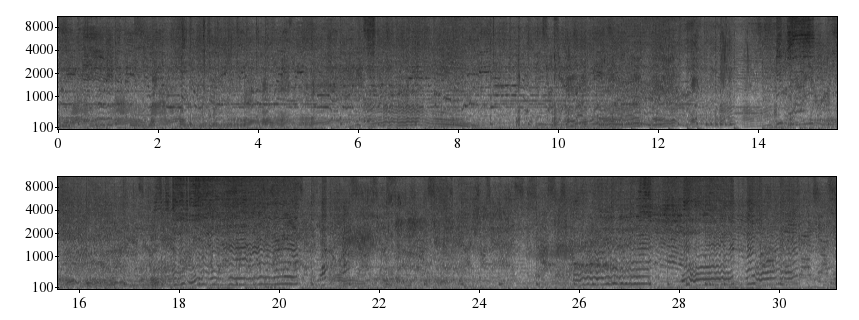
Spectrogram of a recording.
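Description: Dirt bike engines revving up and down as the motocross bikes accelerate and shift past, mixed with loud music.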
